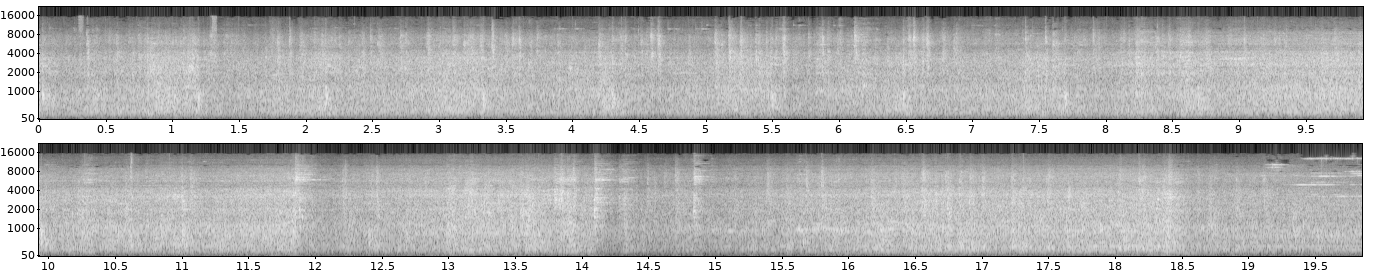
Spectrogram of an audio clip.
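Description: Covered two-axle goods wagons rolling past close by, their steel wheels rumbling and clattering over the rail joints in a steady run of clicks. A brief high wheel squeal comes near the end.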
